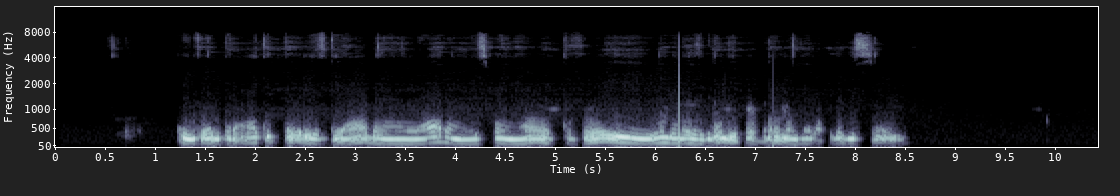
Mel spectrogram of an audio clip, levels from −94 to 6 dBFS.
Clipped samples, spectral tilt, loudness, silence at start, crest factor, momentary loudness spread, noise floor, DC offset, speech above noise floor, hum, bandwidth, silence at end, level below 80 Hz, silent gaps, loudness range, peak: under 0.1%; -8.5 dB/octave; -18 LUFS; 1.25 s; 14 dB; 12 LU; -85 dBFS; under 0.1%; 67 dB; none; 7.4 kHz; 2 s; -58 dBFS; none; 7 LU; -4 dBFS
